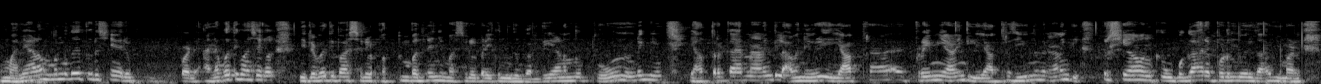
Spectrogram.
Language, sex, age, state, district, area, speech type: Malayalam, male, 18-30, Kerala, Kozhikode, rural, spontaneous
